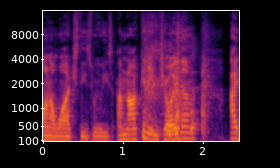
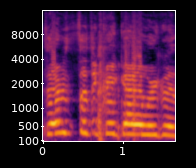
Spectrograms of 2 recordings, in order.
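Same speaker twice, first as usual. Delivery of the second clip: fake sobbing, higher and louder; 11 semitones higher, 11 dB louder than usual. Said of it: "are you almost cried out?".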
